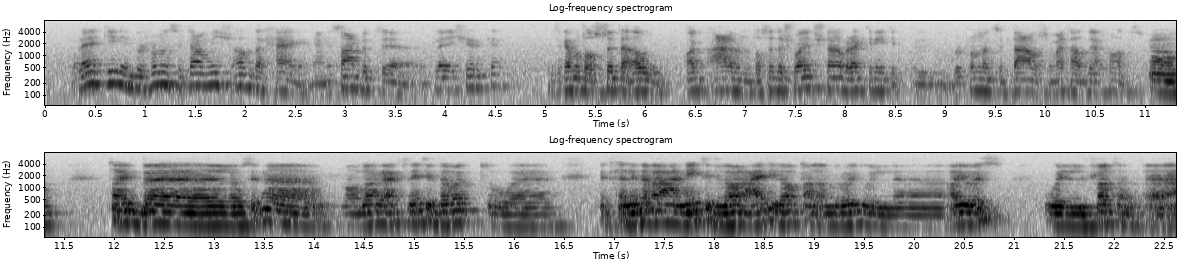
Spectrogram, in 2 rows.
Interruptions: none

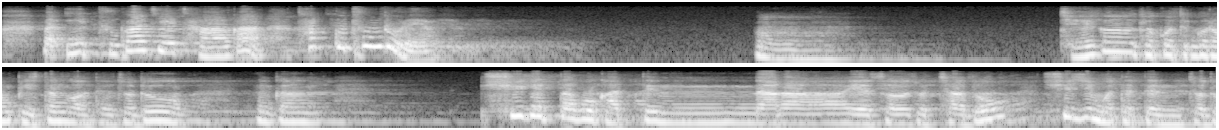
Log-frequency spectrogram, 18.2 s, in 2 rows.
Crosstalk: none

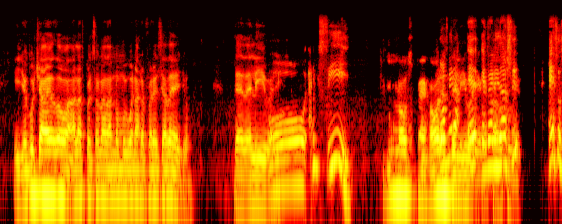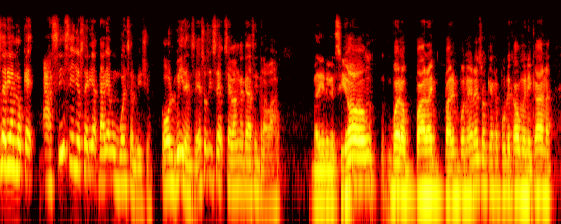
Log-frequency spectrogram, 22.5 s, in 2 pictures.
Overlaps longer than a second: present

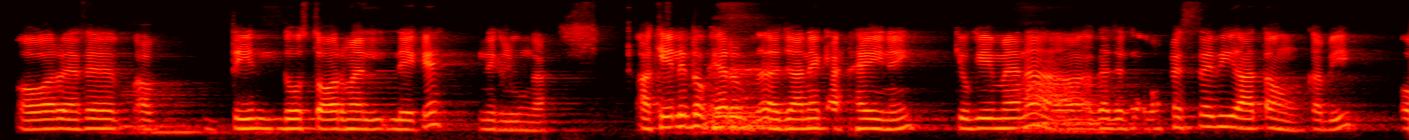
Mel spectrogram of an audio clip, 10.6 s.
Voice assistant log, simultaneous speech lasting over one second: none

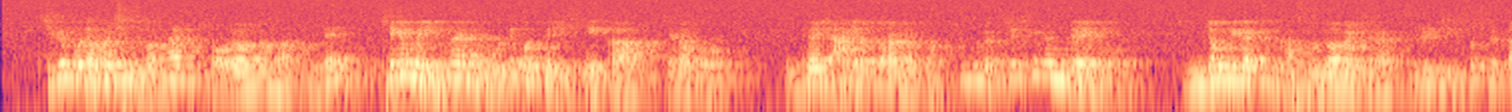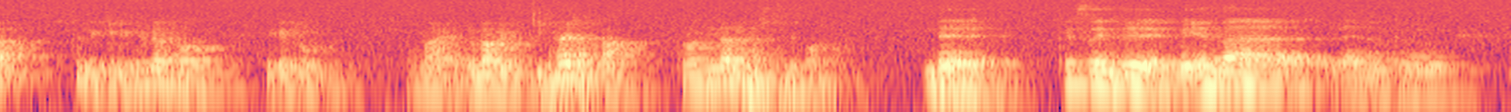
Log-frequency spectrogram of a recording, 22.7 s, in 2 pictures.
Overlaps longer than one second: none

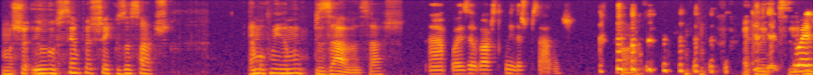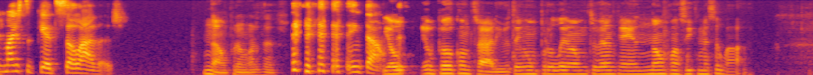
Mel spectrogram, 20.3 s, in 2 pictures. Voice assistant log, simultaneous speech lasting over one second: none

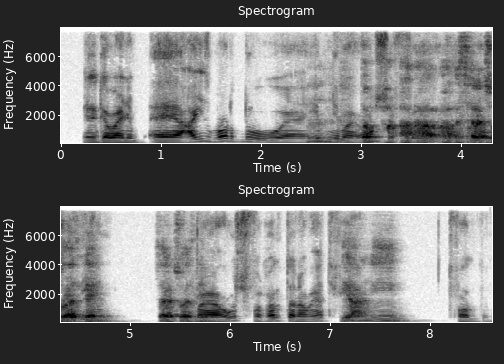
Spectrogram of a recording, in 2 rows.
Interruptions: present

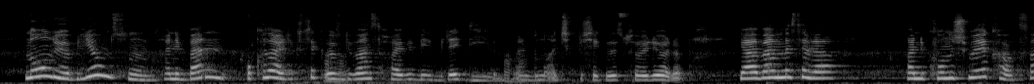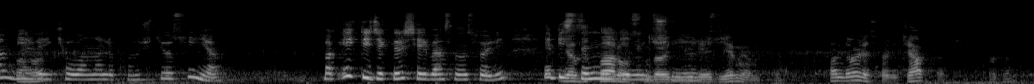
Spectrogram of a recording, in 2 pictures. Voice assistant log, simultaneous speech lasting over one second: present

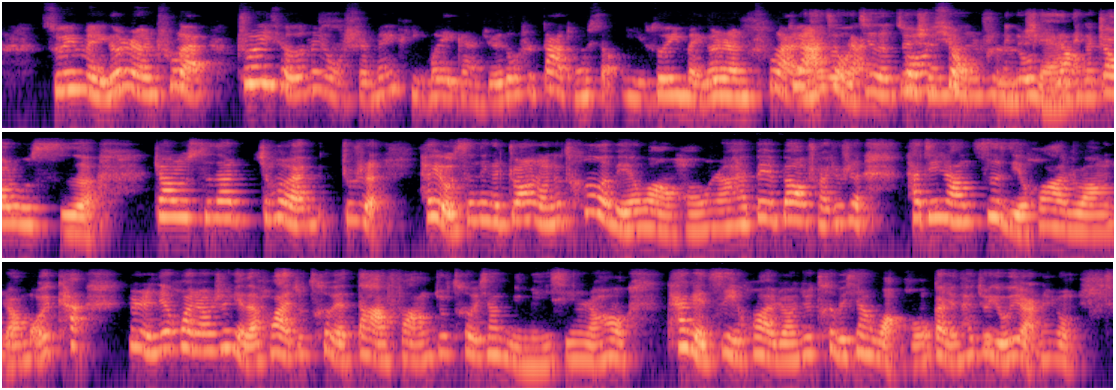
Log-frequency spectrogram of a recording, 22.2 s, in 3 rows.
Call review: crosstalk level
present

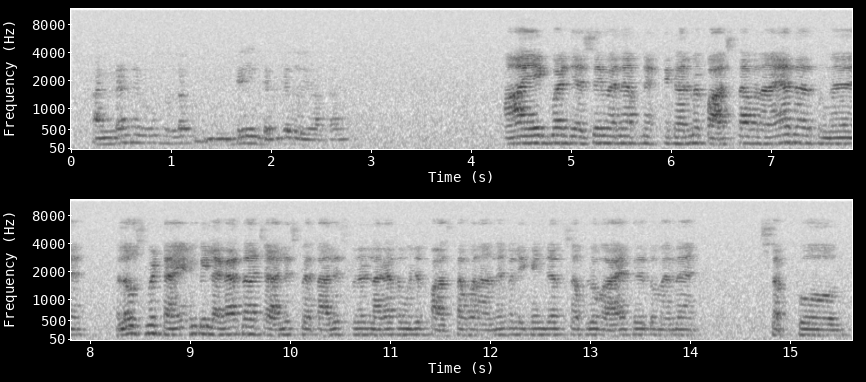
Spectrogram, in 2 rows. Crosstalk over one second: none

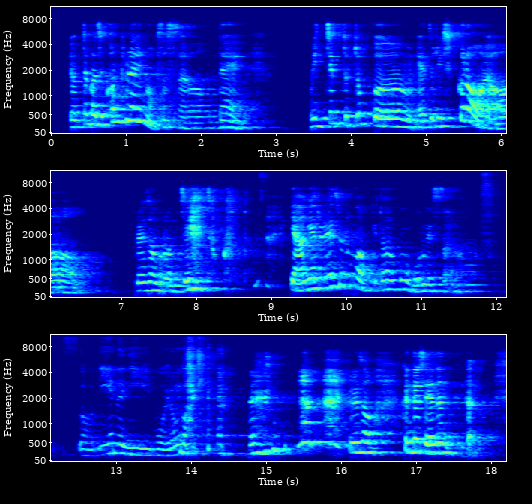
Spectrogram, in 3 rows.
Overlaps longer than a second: none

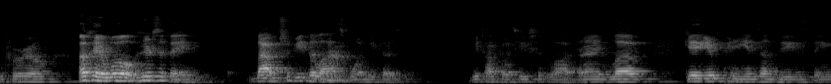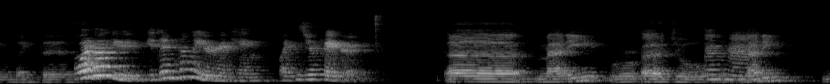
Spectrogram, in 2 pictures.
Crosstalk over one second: none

